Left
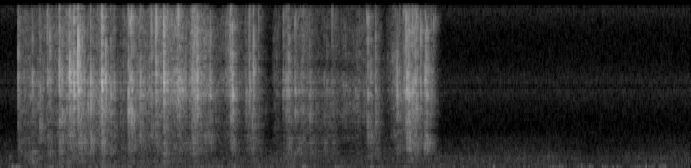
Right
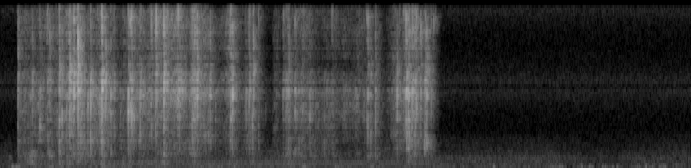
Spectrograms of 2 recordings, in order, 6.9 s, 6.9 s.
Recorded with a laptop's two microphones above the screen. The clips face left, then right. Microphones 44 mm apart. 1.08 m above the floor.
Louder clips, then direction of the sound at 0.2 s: Right 3 dB; 30° right (ahead or behind).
